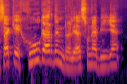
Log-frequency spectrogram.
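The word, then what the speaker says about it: Hoegaarden: Ahorita, para empezar, ya sé pronunciar la marca. Es Hugarden. – Ah, ok, Hugarden.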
